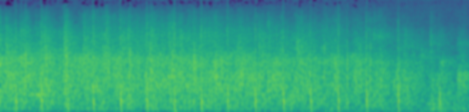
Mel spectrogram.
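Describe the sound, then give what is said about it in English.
An audience at an alumni study session applauds steadily for several seconds for the woman who organized it, a dense wash of many hands clapping with sharper individual claps standing out in a loose, quick rhythm. No one speaks. “We're tremendously in her debt for setting things up and for all the hard work that she does, and I think we should give her a round of applause now.”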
